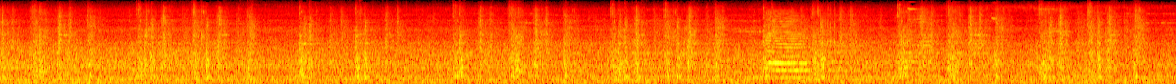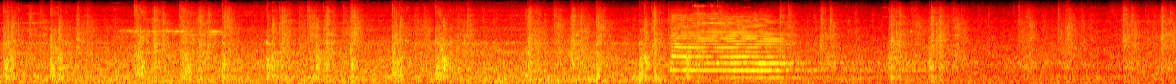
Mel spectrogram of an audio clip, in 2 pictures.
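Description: Bangladesh Railway passenger train rolling past, its wheels clicking steadily over the rail joints. A short horn blast sounds about ten seconds in and a longer one about twenty-three seconds in, and the train noise fades near the end.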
